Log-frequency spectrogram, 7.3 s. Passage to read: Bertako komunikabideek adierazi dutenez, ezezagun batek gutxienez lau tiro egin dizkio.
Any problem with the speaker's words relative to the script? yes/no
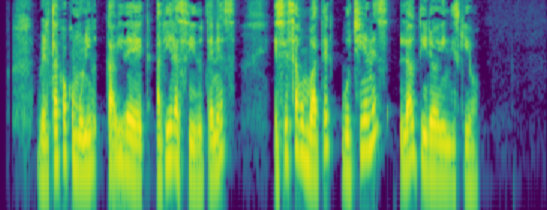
no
